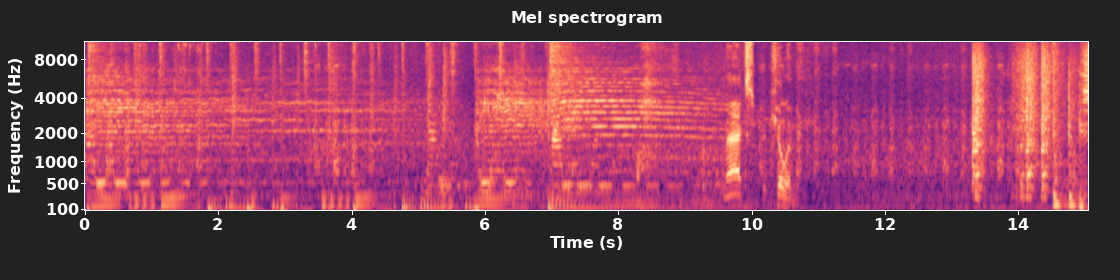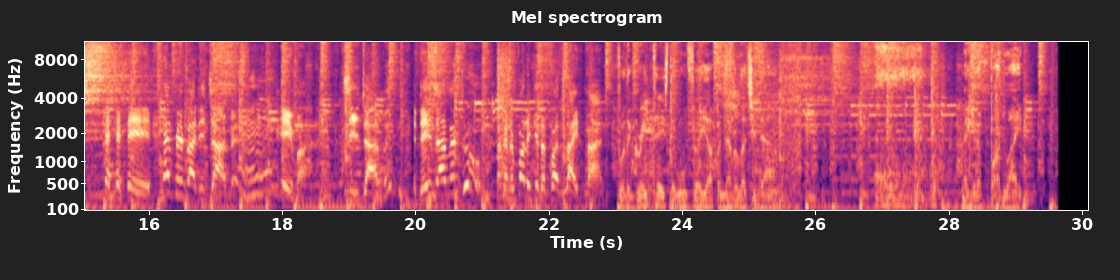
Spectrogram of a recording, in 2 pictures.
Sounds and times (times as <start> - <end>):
Dog: 0.0 - 7.7, 9.5 - 29.6
Music: 0.0 - 10.2, 14.0 - 29.6
Speech: 16.2 - 25.5, 28.2 - 29.2.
